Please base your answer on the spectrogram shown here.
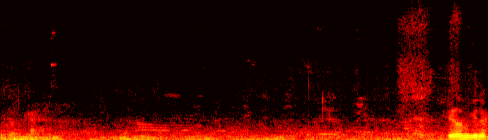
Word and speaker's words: Danke: How do you say thank you? Danke. Donka. I said donka.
